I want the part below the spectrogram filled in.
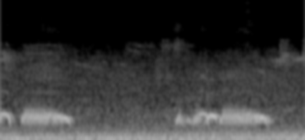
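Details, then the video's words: Ground decoy spotted dove giving two complete cooing phrases. Each opens with a brief rising note and ends in a drawn-out hollow warbled coo, with steady low rumbling behind. "Cu gáy mồi đất"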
